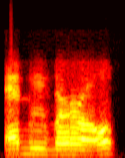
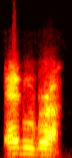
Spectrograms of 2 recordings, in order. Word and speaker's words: Edinburgh: learn how to say it's not Edinboro it's Edinbrook there you go I'm going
